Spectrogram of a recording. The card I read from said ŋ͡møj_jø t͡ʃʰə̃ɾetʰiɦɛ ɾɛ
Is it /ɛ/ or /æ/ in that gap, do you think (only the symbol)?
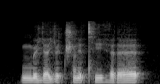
ɛ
